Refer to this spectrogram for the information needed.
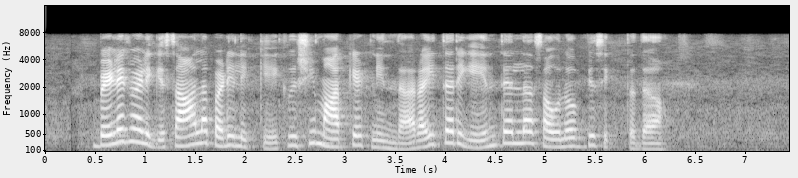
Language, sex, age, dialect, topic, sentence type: Kannada, female, 60-100, Coastal/Dakshin, agriculture, question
